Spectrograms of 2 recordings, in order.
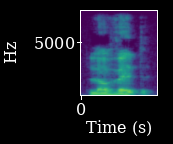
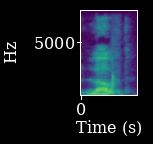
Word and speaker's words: loved: far so good now how do you pronounce these three different words is it way ted la ved were kid no of course not doesn't sound good so how do we pronounce these words so the first one is weighted the second one loved and the third one worked so you can see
